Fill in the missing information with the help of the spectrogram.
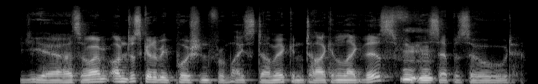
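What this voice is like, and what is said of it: Forced deep voice. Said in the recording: “You gotta get the nice, deep voice.”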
